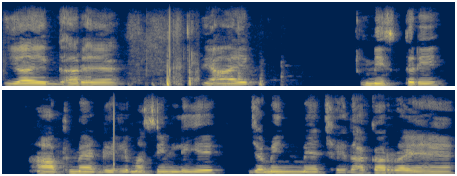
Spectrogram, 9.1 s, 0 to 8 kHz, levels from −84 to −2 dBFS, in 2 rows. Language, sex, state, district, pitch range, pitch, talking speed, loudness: Hindi, male, Bihar, Lakhisarai, 130-135 Hz, 130 Hz, 125 wpm, -21 LUFS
